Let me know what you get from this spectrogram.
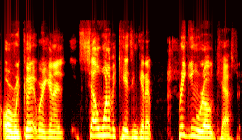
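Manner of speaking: usual speaking voice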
